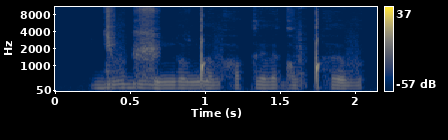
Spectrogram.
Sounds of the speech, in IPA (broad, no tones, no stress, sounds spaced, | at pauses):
ɟ ɘ v ɡʲ ɐ ʐ ə ɲ o l ŋ͡ǃ ɐ v h ɒ k ɘ l ɐ ɡ ɔ v ǃʰ ə v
